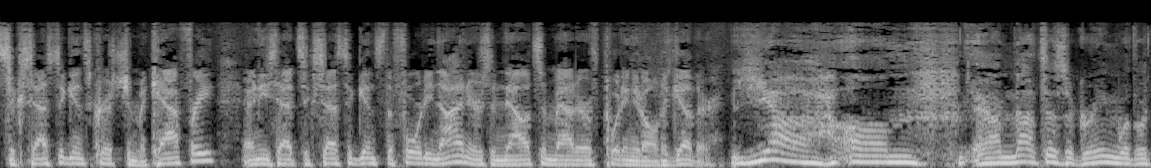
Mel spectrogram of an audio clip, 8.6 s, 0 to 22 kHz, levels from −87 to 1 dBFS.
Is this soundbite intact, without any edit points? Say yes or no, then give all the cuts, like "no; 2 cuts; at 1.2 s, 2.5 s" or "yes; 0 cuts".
yes; 0 cuts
